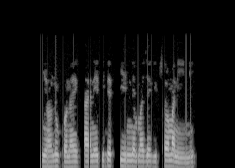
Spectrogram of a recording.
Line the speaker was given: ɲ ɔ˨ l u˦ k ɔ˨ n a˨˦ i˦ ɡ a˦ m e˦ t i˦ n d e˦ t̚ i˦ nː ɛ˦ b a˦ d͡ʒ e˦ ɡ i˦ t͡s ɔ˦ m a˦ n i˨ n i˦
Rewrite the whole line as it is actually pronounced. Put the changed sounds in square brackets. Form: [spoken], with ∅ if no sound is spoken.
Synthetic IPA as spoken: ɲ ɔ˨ l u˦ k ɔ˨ n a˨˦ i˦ [k] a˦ [n] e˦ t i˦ n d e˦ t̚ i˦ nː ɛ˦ [m] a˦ d͡ʒ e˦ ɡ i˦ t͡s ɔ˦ m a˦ n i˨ n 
